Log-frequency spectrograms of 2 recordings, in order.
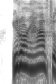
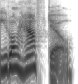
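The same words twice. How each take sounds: First: "don't" pushed higher and louder; insist, leaning on "don't"; more insistent. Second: Said in the usual way. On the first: Real, not acted. Reassuring a returning member, leaning harder on "don't". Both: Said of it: "repeat for emphasis".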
